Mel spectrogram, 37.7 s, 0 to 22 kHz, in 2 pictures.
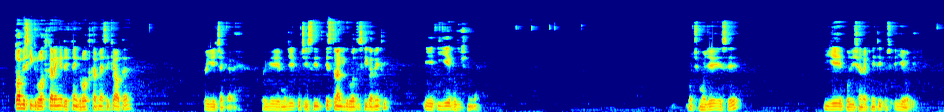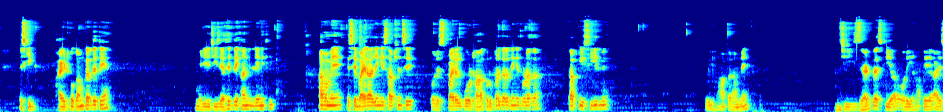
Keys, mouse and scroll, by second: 0.0-0.3 scroll up 1, 3.0-11.2 drag, 11.7-14.7 drag, 20.5-23.5 drag, 25.0-25.7 scroll up 8, 25.7 click, 26.1 click, 26.9-27.7 scroll down 3, 27.7-28.9 middle drag, 28.9-31.9 drag, 32.5-32.9 scroll down 4, 32.9-34.0 middle drag, 34.0 KP_1, 35.7 g.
